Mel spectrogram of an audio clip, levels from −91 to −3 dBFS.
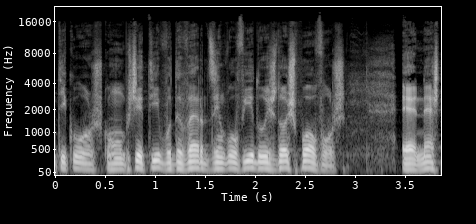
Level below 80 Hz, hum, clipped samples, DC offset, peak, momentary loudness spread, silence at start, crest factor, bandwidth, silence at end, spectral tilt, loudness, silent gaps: -52 dBFS; none; under 0.1%; under 0.1%; 0 dBFS; 10 LU; 0.05 s; 22 dB; 17.5 kHz; 0 s; -5 dB/octave; -22 LUFS; none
